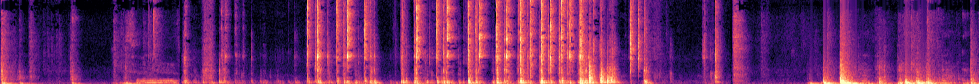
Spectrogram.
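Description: S&R ratcheting PVC pipe cutter clicking rapidly, several clicks a second for about five seconds, as its handle is worked to cut through white PVC irrigation pipe. A few low thumps follow near the end as the pipe is handled.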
